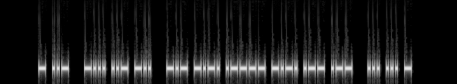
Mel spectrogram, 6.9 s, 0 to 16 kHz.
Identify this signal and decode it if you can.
Morse code, heard as a keyed tone, about 36 wpm, 700 Hz. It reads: TU BUD KC1CWW SST
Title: K1USN SST QSO Practice - 35wpm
